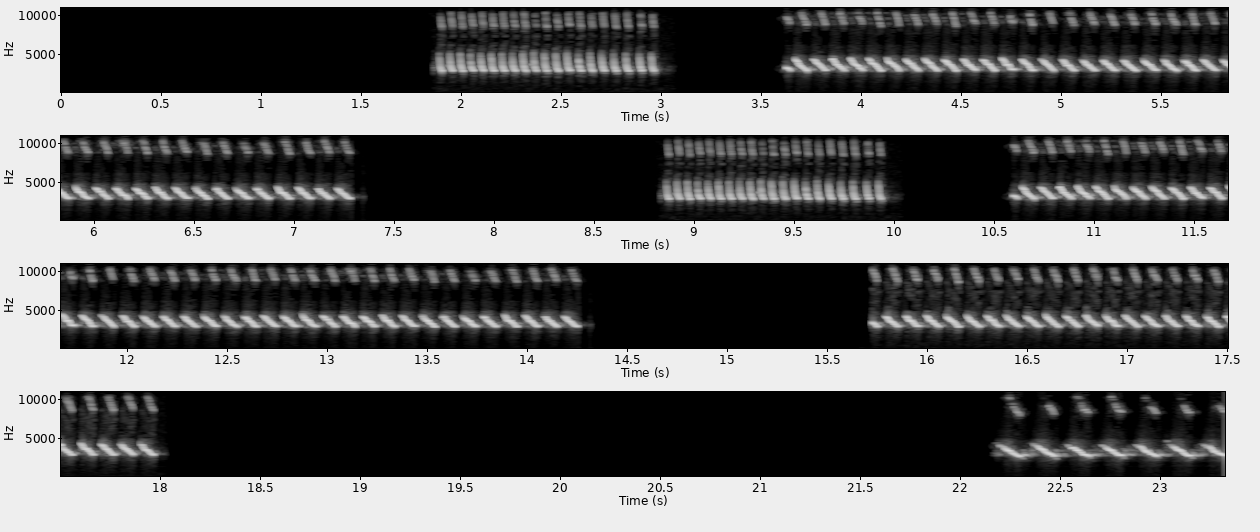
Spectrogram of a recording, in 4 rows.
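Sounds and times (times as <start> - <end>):
European greenfinch buzzy trill: 1.9 - 3.0, 3.6 - 7.3, 8.8 - 10.0, 10.6 - 14.3, 15.8 - 18.0, 22.2 - 23.3.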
